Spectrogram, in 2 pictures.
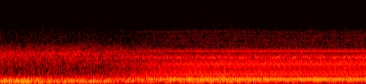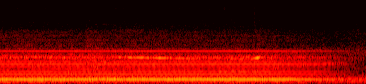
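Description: A steady, even-pitched electrical or machine hum with many overtones sets in about a second in and fades near the end. Before it there is a second of rushing noise.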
